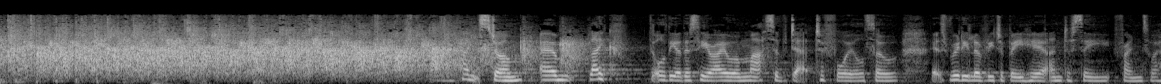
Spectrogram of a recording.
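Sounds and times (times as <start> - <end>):
audience clapping for a poet at a poetry reading in Ledbury: 0.0 - 6.0
speech: 4.6 - 11.6.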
